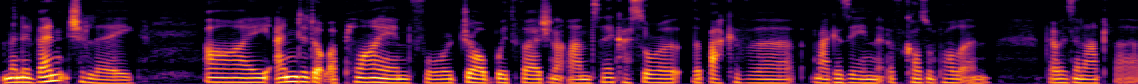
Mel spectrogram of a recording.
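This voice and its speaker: Very deep and low in pitch, a woman speaks at a moderate pace on a very clean recording with a silent background and a dry, close sound with no echo. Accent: Mancunian. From northern England, Manchester. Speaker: influencer. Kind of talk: interview.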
